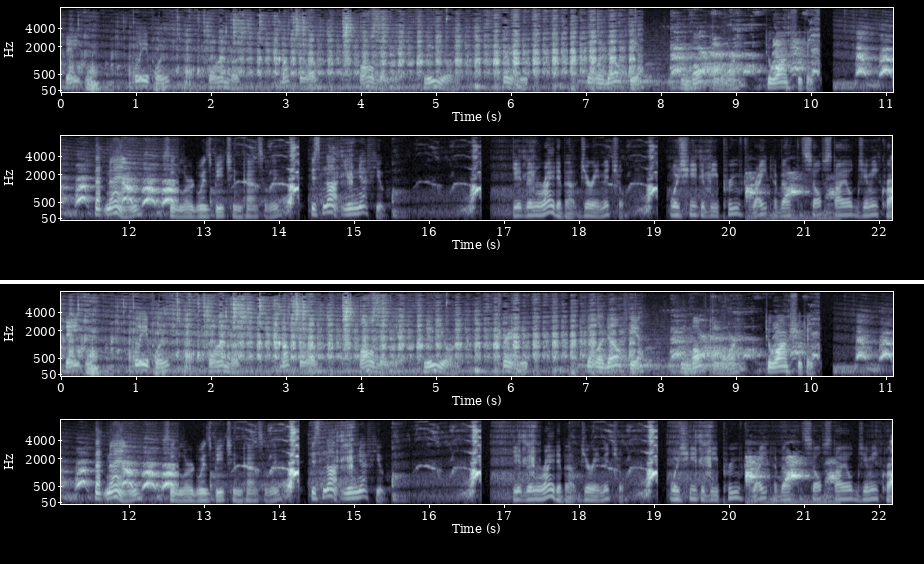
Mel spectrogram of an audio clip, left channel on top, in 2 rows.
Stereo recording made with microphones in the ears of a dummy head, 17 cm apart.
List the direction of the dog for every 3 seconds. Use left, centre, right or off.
right, centre, left, left, centre, right, right, right.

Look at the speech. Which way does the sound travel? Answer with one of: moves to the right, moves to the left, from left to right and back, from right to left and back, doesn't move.
moves to the left.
